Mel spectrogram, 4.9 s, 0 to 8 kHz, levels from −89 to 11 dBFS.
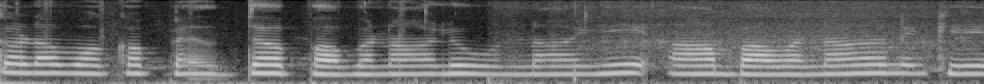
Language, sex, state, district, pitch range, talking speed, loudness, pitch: Telugu, female, Andhra Pradesh, Anantapur, 250-275 Hz, 110 wpm, -15 LUFS, 260 Hz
